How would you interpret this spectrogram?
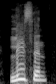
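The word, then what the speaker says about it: listen: तो आप टी को भी पढ़ देते हैं, लिस्टन बोल देते हैं, but that's not लिस्टन, that's लिसन।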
